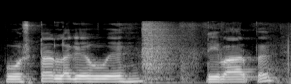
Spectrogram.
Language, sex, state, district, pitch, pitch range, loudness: Hindi, male, Madhya Pradesh, Katni, 125 Hz, 115-130 Hz, -13 LUFS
